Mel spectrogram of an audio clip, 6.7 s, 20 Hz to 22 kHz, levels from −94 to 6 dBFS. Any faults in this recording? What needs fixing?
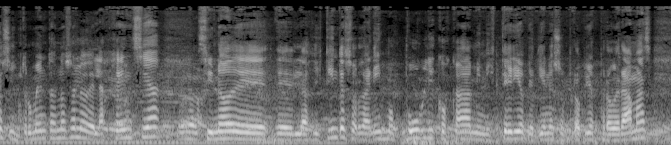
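Nothing stood out on listening, so there is nothing here that calls for a fix.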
